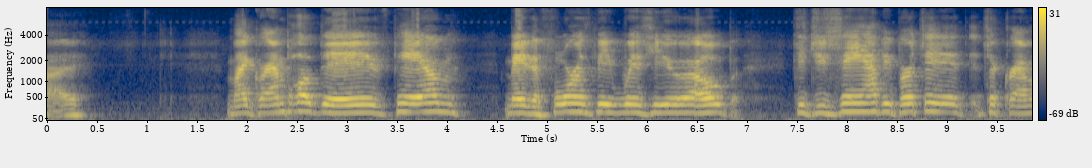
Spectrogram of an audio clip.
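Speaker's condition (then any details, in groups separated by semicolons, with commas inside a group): Multiple sclerosis; sometimes hard to breathe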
